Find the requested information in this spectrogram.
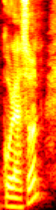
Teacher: en corazón la sílaba tónica está en la última sílaba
